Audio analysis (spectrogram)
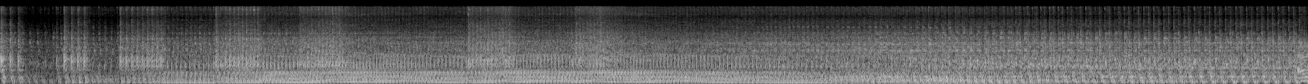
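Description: A 10 HP diesel go kart engine idles, a throbbing mid-pitched chug that settles into a steady, even putter after a brief rise at the start, close and loud with no talking.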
